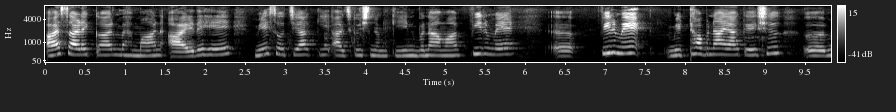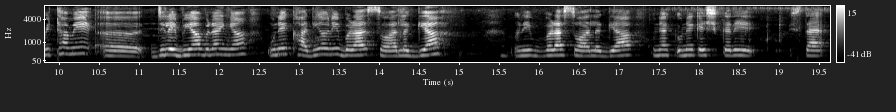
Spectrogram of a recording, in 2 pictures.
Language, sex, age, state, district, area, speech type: Dogri, female, 18-30, Jammu and Kashmir, Udhampur, urban, spontaneous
